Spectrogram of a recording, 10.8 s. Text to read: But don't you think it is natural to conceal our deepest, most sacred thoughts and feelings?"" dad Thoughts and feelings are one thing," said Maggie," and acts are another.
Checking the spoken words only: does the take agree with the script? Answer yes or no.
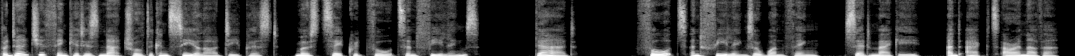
yes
